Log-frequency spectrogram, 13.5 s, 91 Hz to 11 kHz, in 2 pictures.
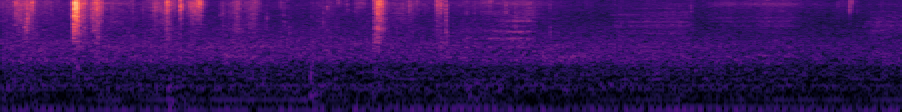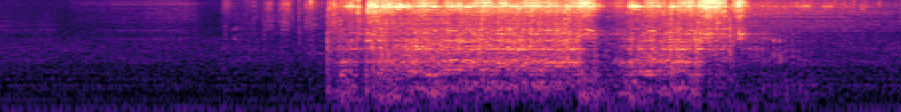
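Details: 1931 Ford Model A roadster, first start in years with new distributor cap, wires and points, carburetor fed; slow uneven cranking then sudden rough catch and roar before dropping back; hard start, timing found advanced too far.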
